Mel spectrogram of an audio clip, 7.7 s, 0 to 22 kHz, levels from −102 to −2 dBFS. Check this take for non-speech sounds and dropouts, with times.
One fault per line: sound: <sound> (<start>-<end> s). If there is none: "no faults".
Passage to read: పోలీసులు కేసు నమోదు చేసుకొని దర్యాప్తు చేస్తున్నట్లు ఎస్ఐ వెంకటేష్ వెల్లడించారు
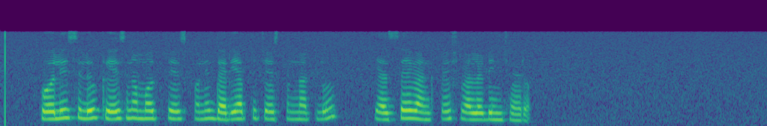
no faults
